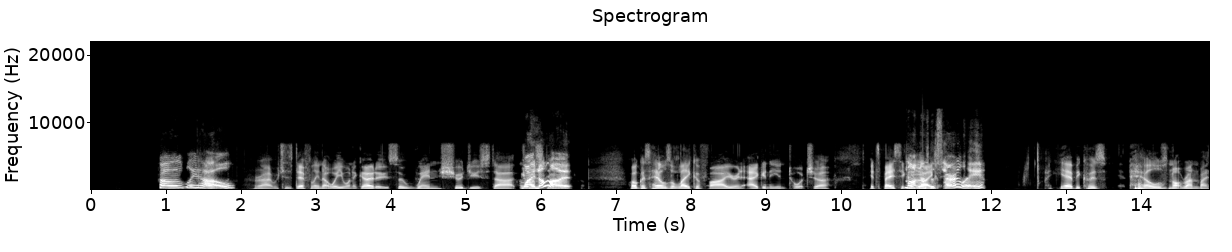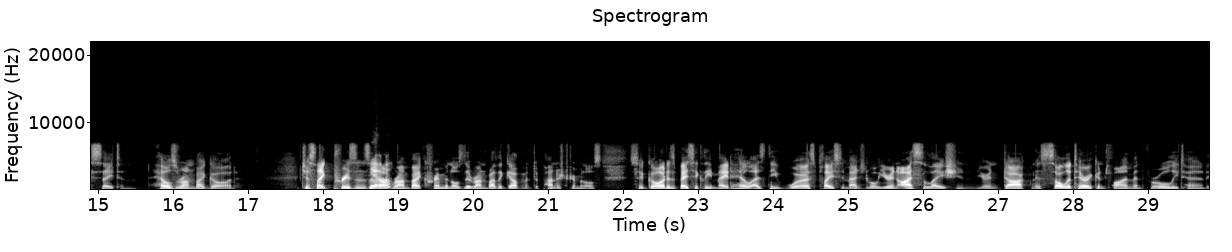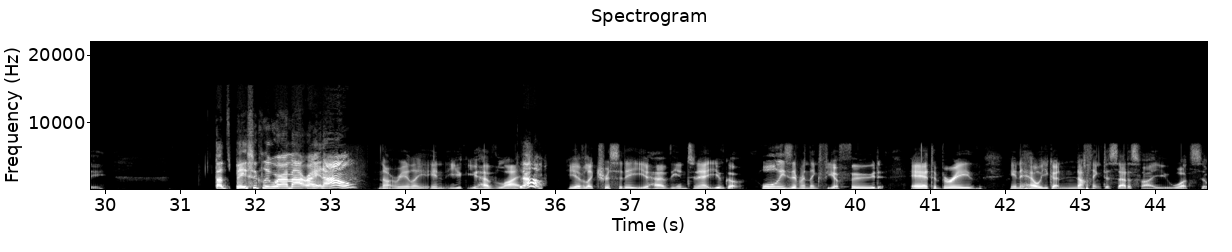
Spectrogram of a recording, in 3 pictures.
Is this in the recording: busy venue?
no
